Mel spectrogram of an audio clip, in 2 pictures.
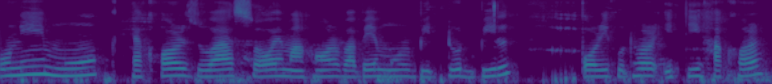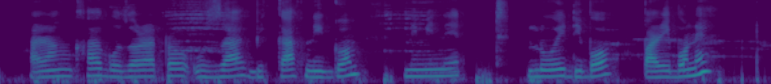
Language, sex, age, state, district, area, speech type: Assamese, female, 30-45, Assam, Sivasagar, rural, read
